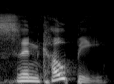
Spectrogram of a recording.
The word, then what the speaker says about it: syncope: One of our live studio audience members says, "No, you dummies. It's pronounced syncope."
